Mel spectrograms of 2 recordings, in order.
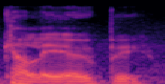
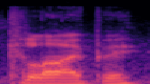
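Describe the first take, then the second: First: It is pronounced as the spelling suggests. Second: It is pronounced differently from the spelling. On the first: The speaker calls it wrong. "it looks like you say Calliope" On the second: The speaker calls it right. "but it's Calliope"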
